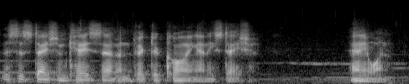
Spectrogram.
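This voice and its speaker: An actor playing a trapped, despairing male survivor, anxious and halting as he calls out on the radio in a drama. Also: low-pitched, expressive, sharp tone, faint music behind, full character voice, low-quality recording. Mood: urgent, pleading. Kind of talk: apocalyptic radio drama monologue.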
